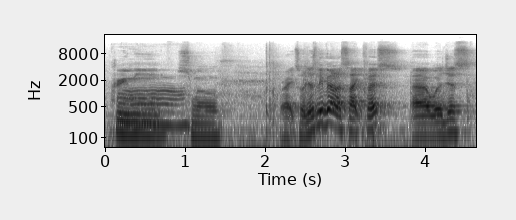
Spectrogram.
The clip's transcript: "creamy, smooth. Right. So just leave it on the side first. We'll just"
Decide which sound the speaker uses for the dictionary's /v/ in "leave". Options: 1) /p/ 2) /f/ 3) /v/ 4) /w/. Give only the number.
3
